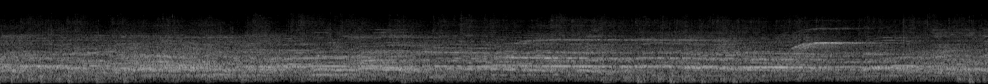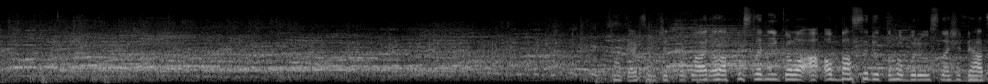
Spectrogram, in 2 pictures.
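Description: A large crowd murmurs and cheers in an echoing hall.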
